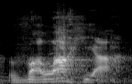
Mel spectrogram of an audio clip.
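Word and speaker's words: Valahia: is we uh well the original Romanian pronunciation is vakia oh vakia I've got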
